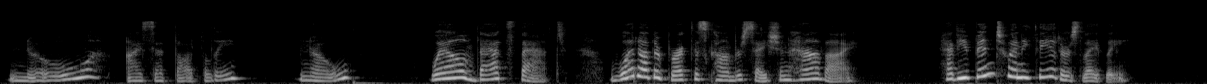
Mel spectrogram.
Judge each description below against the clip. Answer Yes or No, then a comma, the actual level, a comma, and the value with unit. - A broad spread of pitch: Yes, wide, 8.4 semitones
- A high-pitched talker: Yes, high, 225 Hz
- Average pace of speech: No, slow, 105 wpm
